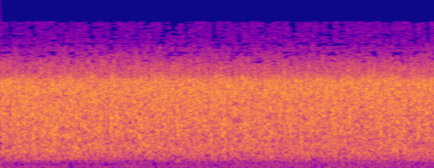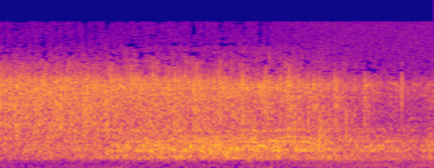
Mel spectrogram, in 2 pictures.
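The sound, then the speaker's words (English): A dense, steady roar of a large crowd at a racetrack cheering and clapping, loud and continuous throughout, with no distinct voices standing out before it tapers slightly at the end. “There's sure a big crowd here at the track.”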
